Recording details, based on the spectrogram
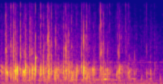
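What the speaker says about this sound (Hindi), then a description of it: "आप सब भी स्वागत कर दें, तालियों से अच्छा रहेगा।" Supporters at a political rally in Gonda break into dense, continuous applause, loud and close, with the clapping crowd filling the short burst from start to end.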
